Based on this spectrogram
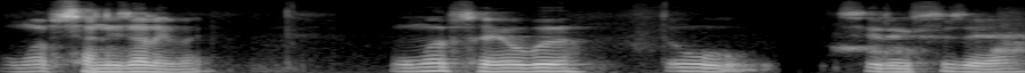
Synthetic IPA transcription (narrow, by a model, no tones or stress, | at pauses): umapsanizalajbaj | umapsajawbɯ | tɯw | siɾiŋsɯzaja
